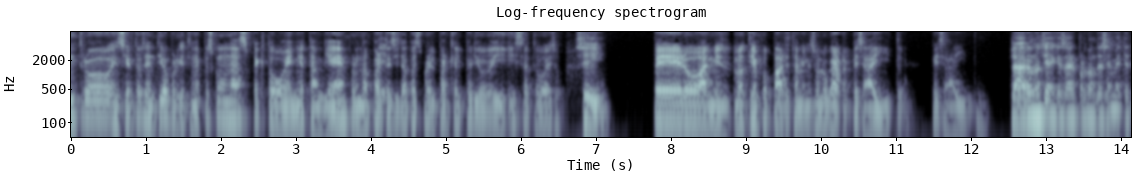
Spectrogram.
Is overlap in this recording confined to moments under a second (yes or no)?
yes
